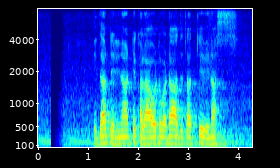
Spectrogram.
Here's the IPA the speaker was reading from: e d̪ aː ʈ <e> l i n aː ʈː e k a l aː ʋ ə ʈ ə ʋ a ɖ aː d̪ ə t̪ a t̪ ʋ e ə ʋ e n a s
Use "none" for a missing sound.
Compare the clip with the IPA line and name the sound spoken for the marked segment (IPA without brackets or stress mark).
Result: e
